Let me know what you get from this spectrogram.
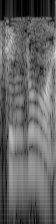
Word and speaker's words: Jingluo: Did I pronounce it right? Jingluo? – More like it's Jingluo.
